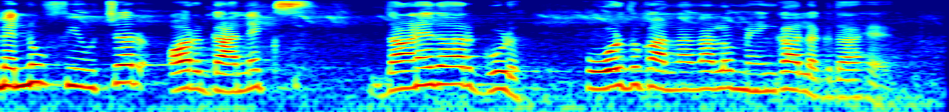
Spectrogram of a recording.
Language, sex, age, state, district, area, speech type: Punjabi, female, 30-45, Punjab, Jalandhar, urban, read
